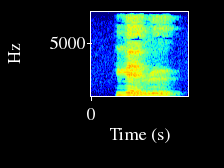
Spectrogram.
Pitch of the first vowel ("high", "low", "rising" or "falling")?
falling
